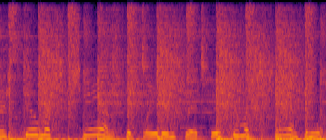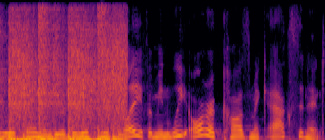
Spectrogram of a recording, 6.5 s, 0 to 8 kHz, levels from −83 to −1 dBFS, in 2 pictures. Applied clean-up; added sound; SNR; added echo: none; Drum; 0 dB; none.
